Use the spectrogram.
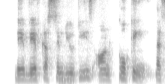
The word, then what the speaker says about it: coking: petrol and diesel they have custom duties on coking that's not a spelling mistake that's the way it's pronounced it seems like you're from the engineering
